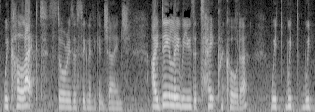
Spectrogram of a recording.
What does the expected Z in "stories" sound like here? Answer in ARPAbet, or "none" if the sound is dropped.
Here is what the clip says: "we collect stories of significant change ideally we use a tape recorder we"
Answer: Z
